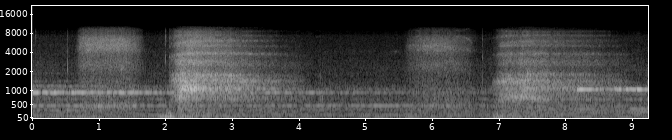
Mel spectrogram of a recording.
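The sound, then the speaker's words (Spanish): Deep, slow breaths, in through the nose and out through the mouth: two full cycles, each a soft hissing inhale followed by a longer, fuller exhale, over a low steady background. “vamos a hacer tres respiraciones profundas. Inhala por la nariz y bota por la boca.”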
